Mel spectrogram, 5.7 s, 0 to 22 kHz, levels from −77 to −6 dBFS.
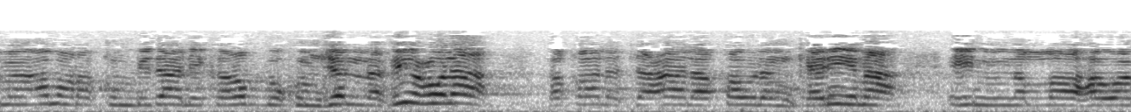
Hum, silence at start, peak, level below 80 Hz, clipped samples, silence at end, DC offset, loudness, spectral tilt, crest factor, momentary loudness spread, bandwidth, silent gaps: none; 0 s; -4 dBFS; -52 dBFS; under 0.1%; 0 s; 0.4%; -19 LUFS; -2 dB/octave; 16 dB; 10 LU; 7.4 kHz; none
